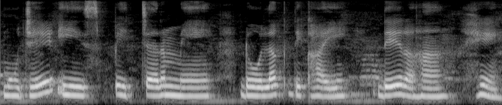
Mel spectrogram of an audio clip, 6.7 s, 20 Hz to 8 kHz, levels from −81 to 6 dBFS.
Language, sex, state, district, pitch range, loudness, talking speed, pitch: Hindi, female, Madhya Pradesh, Dhar, 200-220 Hz, -14 LUFS, 80 wpm, 210 Hz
